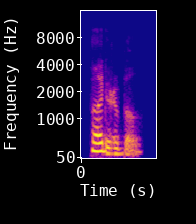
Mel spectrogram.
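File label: "perdurable", Indian English; Dictionary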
